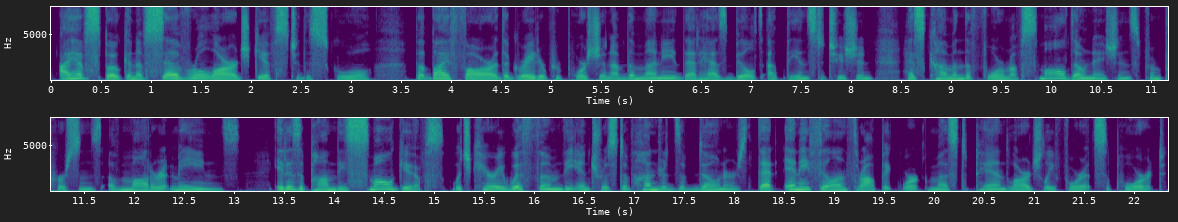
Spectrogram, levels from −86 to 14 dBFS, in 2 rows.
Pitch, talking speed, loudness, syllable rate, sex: 165 Hz, 170 wpm, -23 LUFS, 4.7 syllables/s, female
